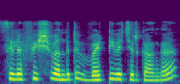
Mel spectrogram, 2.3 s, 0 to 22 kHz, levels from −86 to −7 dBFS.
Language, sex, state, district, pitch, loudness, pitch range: Tamil, female, Tamil Nadu, Nilgiris, 240 Hz, -15 LUFS, 225-255 Hz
